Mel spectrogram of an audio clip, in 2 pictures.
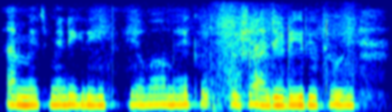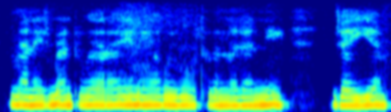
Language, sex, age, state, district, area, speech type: Dogri, female, 30-45, Jammu and Kashmir, Reasi, rural, spontaneous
